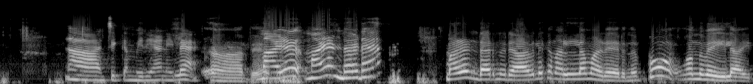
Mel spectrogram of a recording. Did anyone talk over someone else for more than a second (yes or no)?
no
